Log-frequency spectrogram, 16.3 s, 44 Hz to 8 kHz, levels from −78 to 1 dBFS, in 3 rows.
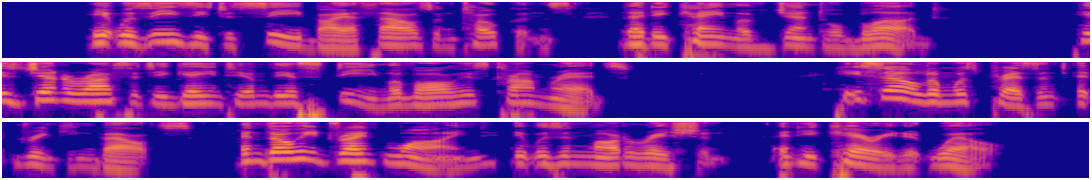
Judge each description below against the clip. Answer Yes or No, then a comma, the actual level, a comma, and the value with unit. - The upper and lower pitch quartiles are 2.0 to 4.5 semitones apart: No, average, 5.3 semitones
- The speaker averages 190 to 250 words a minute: No, average, 170 wpm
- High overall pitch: No, medium, 165 Hz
